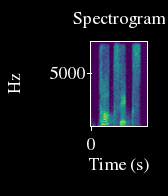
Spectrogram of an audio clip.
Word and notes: coccyx: Indian

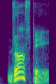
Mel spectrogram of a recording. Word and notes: drafty: British English

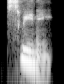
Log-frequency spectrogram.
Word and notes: Sweeney: Indian

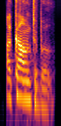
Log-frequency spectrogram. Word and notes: accountable: Indian

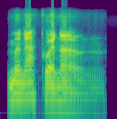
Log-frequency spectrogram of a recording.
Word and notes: menaquinone: British English

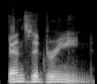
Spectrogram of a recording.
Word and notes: Benzedrine: American English

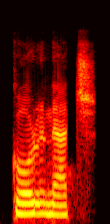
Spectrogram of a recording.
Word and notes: coronach: Indian

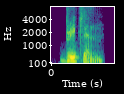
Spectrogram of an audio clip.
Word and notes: Briton: Indian

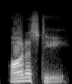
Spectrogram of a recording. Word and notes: honesty: American English

